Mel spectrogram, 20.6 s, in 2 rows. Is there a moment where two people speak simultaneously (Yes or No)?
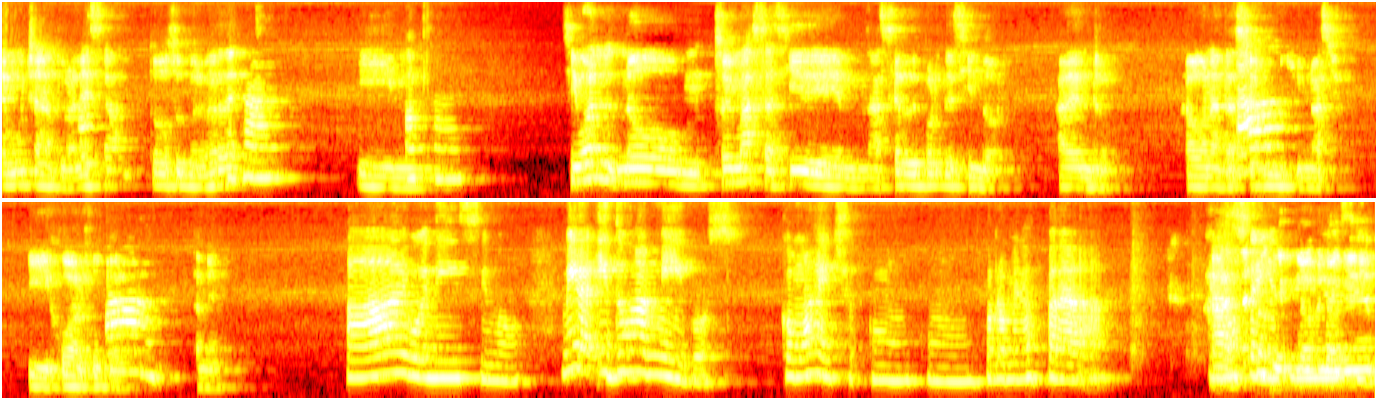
Yes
